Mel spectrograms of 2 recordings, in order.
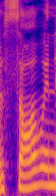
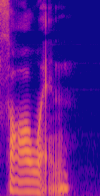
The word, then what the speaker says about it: Samhain: So Samhain is how you pronounce it. It is spelt, it looks like Samhain, the way it's spelled, S-I-A-M-I-A-N, I think is how it's spelled. But it is pronounced Samhain. That's the actual Gaelic Celtic pronunciation.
